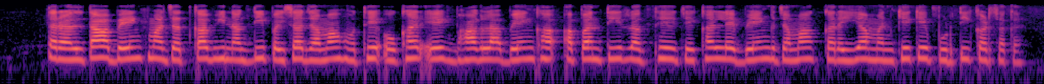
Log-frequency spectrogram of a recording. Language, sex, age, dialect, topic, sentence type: Chhattisgarhi, female, 18-24, Western/Budati/Khatahi, banking, statement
